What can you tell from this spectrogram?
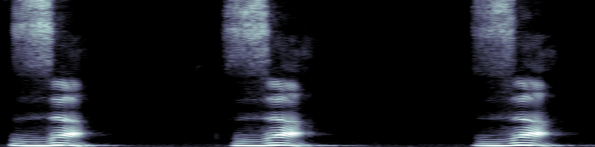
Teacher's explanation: सख्ती से अदा की जाती है ज और इसका मखर है जुबान की नोक नीचे वाले दांतों के सिरे से लगाकर दोनों दांतों को थोड़ा सा क्लोज करेंगे बिल्कुल बंद नहीं करेंगे थोड़ा सा गैप रखेंगे और इसकी आवाज सीटी के साथ अदा होगी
